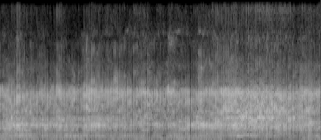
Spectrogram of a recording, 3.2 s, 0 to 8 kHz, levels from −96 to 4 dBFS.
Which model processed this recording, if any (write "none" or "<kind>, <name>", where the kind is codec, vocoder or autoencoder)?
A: vocoder, HiFi-GAN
